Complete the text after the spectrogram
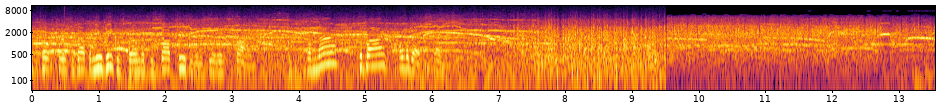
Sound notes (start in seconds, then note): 6.7 applause; 9.4 cheers and applause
